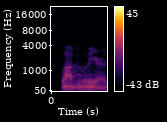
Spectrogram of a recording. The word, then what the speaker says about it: lavalier: some Lavier mics for I think that's how you say it, Lavier. I'm probably butchering it. Lavier mics. Let's double check because that doesn't sound right. What? What are you on about? Lavalier, there you go.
